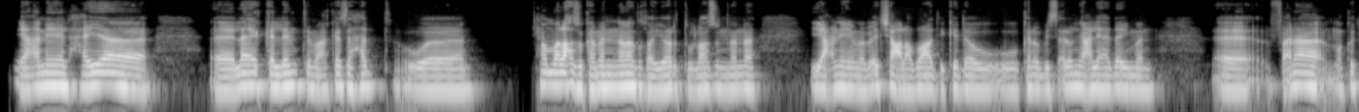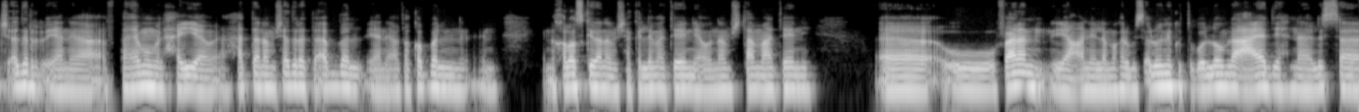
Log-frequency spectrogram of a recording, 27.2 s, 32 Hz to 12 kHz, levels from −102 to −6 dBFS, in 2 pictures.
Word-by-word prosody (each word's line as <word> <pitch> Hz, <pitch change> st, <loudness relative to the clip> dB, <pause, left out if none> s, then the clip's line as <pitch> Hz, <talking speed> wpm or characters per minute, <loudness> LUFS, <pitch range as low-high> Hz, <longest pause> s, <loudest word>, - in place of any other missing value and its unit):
يعني 125 Hz, +1 st, +3 dB
الحقيقة 125 Hz, +1 st, +4 dB, 0.9 s
آآ، 105 Hz, 0 st, +2 dB
لأ، 130 Hz, +3 st, +4 dB
اتكلّمت 130 Hz, +1 st, +2 dB
مع 110 Hz, -2 st, 0 dB
كذا 120 Hz, +1 st, -1 dB
حَد 120 Hz, +2 st, -3 dB
و 120 Hz, -4 st, -2 dB, 1.1 s
هُم 135 Hz, -1 st, +4 dB
لاحظوا 130 Hz, -2 st, +5 dB
كمان 120 Hz, +1 st, +2 dB
إن 120 Hz, 0 st, +2 dB
أنا 125 Hz, +1 st, +6 dB
اتغيّرت، 115 Hz, 0 st, 0 dB
ولاحظوا 110 Hz, +2 st, -1 dB
إن 110 Hz, -, -3 dB
أنا 115 Hz, 0 st, -1 dB, 0.5 s
يعني 115 Hz, +1 st, +1 dB
ما 110 Hz, -1 st, -2 dB
بقيتش 120 Hz, +4 st, 0 dB
على 105 Hz, -3 st, +4 dB
بعضي 115 Hz, 0 st, +1 dB
كده 110 Hz, +1 st, -2 dB
و 105 Hz, 0 st, -3 dB
وكانوا 110 Hz, +2 st, -3 dB
بيسألوني 115 Hz, +2 st, -1 dB
عليها 110 Hz, +2 st, +1 dB
دايمًا 110 Hz, -2 st, -2 dB, 0.6 s
آآ، 110 Hz, +8 st, -1 dB
فأنا 130 Hz, -2 st, +3 dB
ما -, -, -7 dB
كنتش 125 Hz, +5 st, -6 dB
قادر 125 Hz, -3 st, 0 dB
يعني 105 Hz, 0 st, -3 dB, 0.3 s
أفهّمهم 120 Hz, +3 st, 0 dB
الحقيقة، 110 Hz, -2 st, -1 dB
حتى 115 Hz, +4 st, -3 dB
أنا 120 Hz, 0 st, +1 dB
مش 115 Hz, +1 st, -3 dB
قادر 125 Hz, 0 st, +1 dB
أتقبّل 120 Hz, -1 st, -2 dB
يعني 100 Hz, 0 st, -5 dB
أتقبّل 115 Hz, +4 st, -2 dB
إن 110 Hz, -2 st, -1 dB, 0.2 s
إن 105 Hz, -4 st, -7 dB, 0.5 s
إن -, -, -5 dB
خلاص 120 Hz, +2 st, +1 dB
كده 120 Hz, -2 st, +2 dB
أنا 115 Hz, -, 0 dB
مش 105 Hz, -1 st, -5 dB
هاكلّمها 110 Hz, +2 st, -2 dB
تاني 110 Hz, 0 st, -1 dB
أو 100 Hz, -, -3 dB
إن 105 Hz, -, -4 dB
أنا 110 Hz, 0 st, -1 dB
مش 110 Hz, +1 st, -7 dB
هاتعامل 110 Hz, 0 st, -2 dB
معاها 110 Hz, +1 st, +1 dB
تاني 110 Hz, 0 st, -3 dB, 0.6 s
آآ، 105 Hz, 0 st, 0 dB
وفعلًا 115 Hz, +4 st, +1 dB
يعني 105 Hz, 0 st, -1 dB
لمّا 105 Hz, 0 st, -1 dB
كانوا 110 Hz, -1 st, -1 dB
بيسألوني 125 Hz, +4 st, +2 dB
كنت 125 Hz, -2 st, -5 dB
باقول 110 Hz, +2 st, 0 dB
لهم 120 Hz, 0 st, +2 dB
لأ 120 Hz, -, +4 dB
عادي، 115 Hz, +2 st, +3 dB
إحنا 110 Hz, -1 st, -3 dB
لسه 115 Hz, +1 st, -3 dB
115 Hz, 160 wpm, -24 LUFS, 110-120 Hz, 1.1 s, أنا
